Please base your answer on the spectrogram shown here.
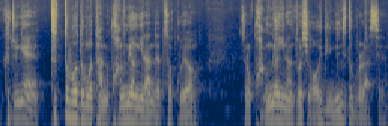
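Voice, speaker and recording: A man's voice: on the low side, lively intonation, fast, darkish tone. A middle-aged man preaching a sermon as a pastor, telling humorous anecdotes and acting out dialogue. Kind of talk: sermon with storytelling.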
